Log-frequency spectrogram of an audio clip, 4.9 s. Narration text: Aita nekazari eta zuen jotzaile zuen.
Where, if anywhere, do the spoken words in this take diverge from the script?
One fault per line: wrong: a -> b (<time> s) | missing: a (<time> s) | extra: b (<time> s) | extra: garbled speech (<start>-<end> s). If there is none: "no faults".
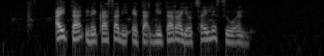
wrong: zuen -> gitarra (2.4 s)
